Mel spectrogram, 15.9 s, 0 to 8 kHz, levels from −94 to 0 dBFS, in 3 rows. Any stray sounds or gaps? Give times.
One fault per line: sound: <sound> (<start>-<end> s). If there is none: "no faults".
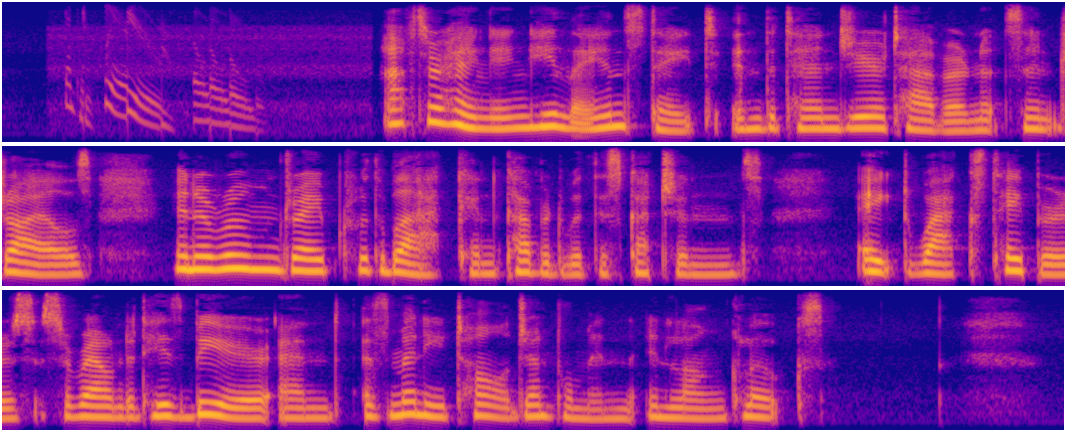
sound: chirp (0.3-1.3 s)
